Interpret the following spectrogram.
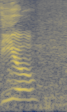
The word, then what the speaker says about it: Diogenes: So Cynthia says it's Diogenes. Diogenes.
